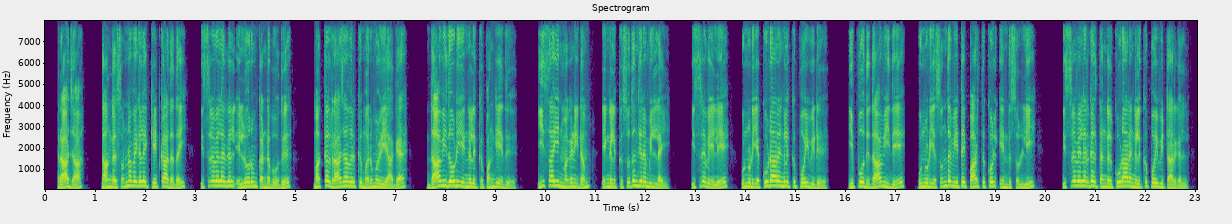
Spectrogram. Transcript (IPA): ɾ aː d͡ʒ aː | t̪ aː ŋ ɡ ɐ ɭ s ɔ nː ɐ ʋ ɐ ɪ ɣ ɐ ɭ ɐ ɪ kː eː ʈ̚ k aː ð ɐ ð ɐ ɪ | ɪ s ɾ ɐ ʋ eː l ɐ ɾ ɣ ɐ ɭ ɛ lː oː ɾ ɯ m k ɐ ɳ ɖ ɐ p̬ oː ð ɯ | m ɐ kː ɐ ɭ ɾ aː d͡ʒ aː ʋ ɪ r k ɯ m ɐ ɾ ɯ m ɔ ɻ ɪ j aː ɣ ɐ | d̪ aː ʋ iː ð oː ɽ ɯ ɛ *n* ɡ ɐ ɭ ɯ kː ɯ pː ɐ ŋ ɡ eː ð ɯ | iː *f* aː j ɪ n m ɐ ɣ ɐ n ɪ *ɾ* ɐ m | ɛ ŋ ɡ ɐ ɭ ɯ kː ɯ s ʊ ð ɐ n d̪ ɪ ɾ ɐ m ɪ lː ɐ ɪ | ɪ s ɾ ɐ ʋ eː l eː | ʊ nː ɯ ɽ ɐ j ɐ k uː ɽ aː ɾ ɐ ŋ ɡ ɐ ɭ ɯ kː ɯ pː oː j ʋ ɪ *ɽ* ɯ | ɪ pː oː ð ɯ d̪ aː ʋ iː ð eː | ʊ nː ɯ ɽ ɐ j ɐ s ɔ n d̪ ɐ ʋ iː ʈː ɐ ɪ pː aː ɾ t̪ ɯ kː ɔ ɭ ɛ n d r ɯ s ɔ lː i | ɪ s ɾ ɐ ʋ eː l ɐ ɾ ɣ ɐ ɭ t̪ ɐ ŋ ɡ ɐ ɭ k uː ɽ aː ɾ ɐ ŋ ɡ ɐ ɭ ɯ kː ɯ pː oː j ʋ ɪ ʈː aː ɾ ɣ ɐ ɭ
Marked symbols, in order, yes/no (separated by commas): no, no, no, yes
